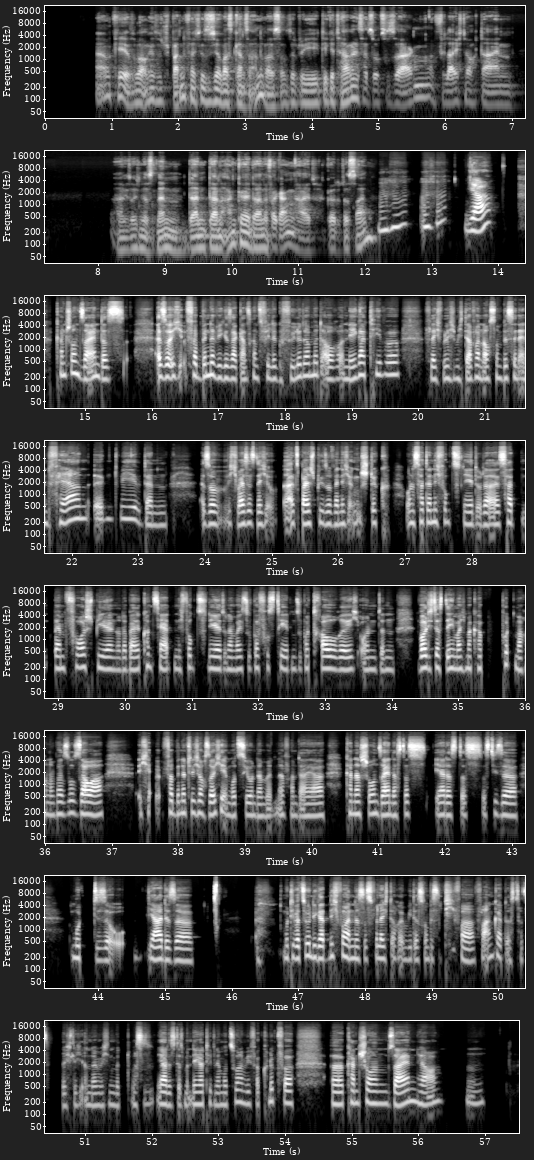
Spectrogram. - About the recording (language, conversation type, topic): German, advice, Wie kann ich motivierter bleiben und Dinge länger durchziehen?
- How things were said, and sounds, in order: other background noise; tongue click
